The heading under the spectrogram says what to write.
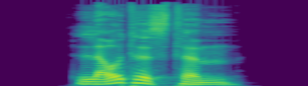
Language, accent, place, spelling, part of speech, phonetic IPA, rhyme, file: German, Germany, Berlin, lautestem, adjective, [ˈlaʊ̯təstəm], -aʊ̯təstəm, De-lautestem.ogg
- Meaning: strong dative masculine/neuter singular superlative degree of laut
